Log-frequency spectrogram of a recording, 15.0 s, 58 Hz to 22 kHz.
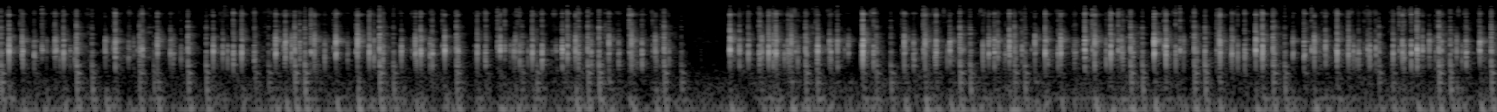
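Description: Continuous rapid typing with fingertips on a white-case 60% mechanical keyboard with white and grey PBT plastic keycaps, resting on a desk mat. Dense, short clacky key presses with a low thock and a brighter click run throughout, with a brief pause around the middle before the typing resumes.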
